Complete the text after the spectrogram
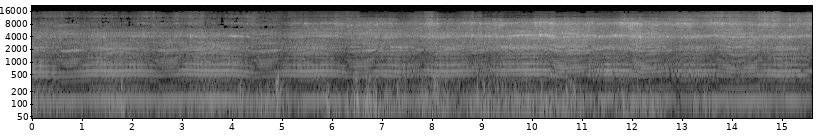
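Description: A string trimmer engine whines steadily nearby, rising and falling slightly.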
